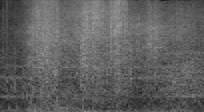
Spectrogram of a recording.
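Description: Flesh squelches and splatters as a monster is torn apart.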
